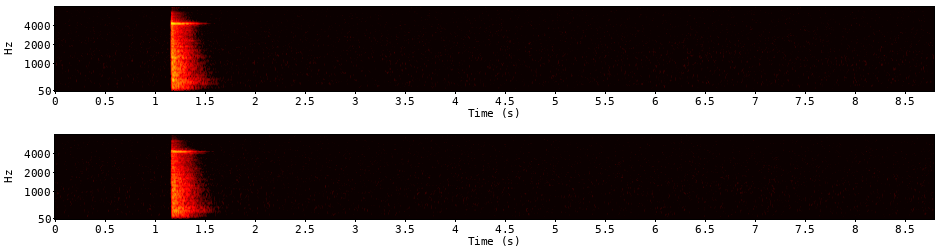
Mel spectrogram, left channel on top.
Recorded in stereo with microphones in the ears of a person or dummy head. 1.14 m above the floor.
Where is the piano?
40° left (ahead or behind), 0.5 m.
